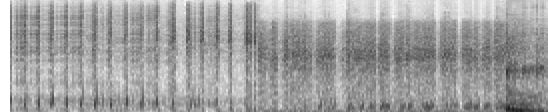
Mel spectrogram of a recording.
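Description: Electronic music intro: a fast stuttering run of clicks for about two seconds, then a noisy rising swell, and an electronic dance beat with a heavy kick drum, about two beats a second, starting just before the end.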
